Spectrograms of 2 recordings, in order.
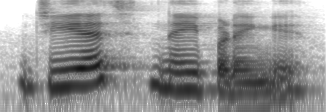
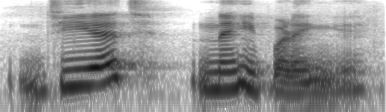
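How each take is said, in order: Both takes have the same delivery.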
